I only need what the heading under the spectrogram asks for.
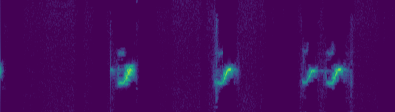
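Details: Double-collared seedeater of the tui tui song style, warming up with a female before a contest: three short rising slurred whistles, one single and then a close pair, on a silent background.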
